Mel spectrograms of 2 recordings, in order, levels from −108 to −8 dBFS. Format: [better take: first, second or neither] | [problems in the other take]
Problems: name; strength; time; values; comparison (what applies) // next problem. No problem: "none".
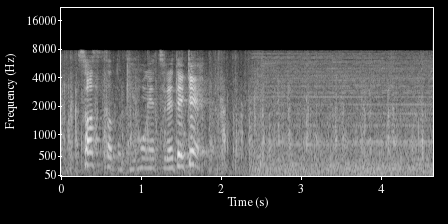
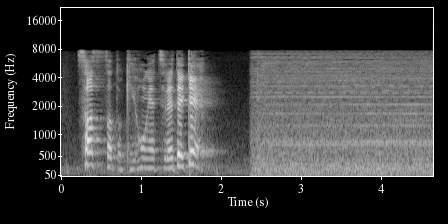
second | background sound (Livestock, farm animals, working animals); 10 dB below the speech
